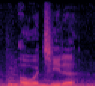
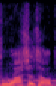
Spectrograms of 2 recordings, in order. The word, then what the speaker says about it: Ouachita: Back in Texas, everybody pronounces it Wichita, but really, it's Ouachita. Washita. Washita. How would you pronounce it? Washita. Washita. It's Ouachita Baptist University. Get it right. It's Washita, people.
